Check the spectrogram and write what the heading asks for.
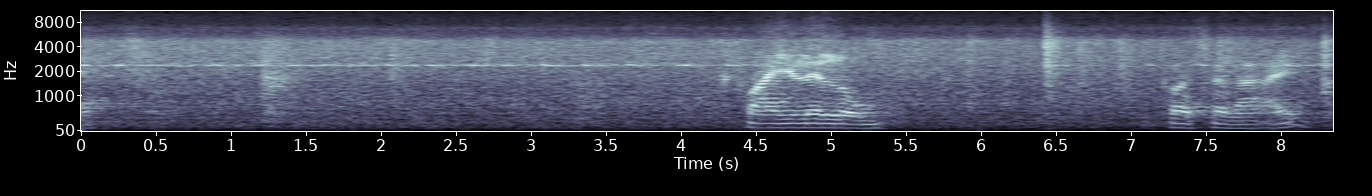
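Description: Steady, fairly loud hiss of an old tape recording, with a thin steady high tone running under it. A man's slow speech in Thai breaks through twice, briefly about halfway in and again near the end.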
